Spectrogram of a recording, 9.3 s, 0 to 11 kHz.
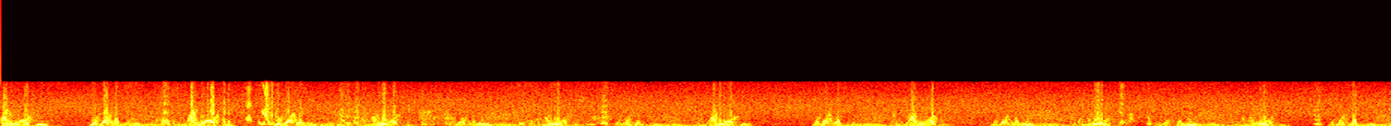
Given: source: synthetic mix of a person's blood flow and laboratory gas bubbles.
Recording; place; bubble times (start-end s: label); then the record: Doppler ultrasound of blood flow; precordium
0.80-0.95 s: bubbles
1.01-1.23 s: bubbles
1.46-1.57 s: bubbles
1.62-1.86 s: bubbles
1.94-2.06 s: bubbles
2.25-2.45 s: bubbles
2.78-3.04 s: bubbles
3.43-3.58 s: bubbles
3.71-4.08 s: bubbles
4.16-4.23 s: bubbles
7.45-7.56 s: bubbles
7.63-7.69 s: bubbles
8.74-8.83 s: bubbles
From the record:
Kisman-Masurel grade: 233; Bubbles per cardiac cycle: several, 3 to 8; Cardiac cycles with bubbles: 50 to 99%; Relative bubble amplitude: loud (0.450 to 0.775); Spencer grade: 3 (all of the cardiac periods contain showers or single bubble signals, but not dominating or overriding the cardiac motion signals); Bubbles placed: only in the low amplitude regions of the cardiac cycle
